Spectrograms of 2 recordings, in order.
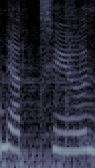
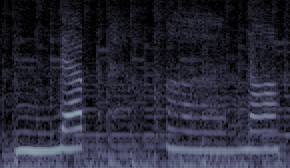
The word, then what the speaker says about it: Neptune: Hi, I'm Neptune, the film club president. Neptuna! What? I knew it was too good to be true. I'm never gonna be in a game where everyone pronounces my name right.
